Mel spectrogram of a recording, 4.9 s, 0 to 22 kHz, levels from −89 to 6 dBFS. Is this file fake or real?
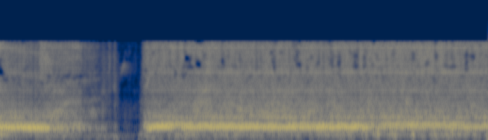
fake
